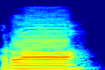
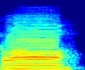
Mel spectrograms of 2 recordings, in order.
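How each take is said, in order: No difference in how they are said.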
